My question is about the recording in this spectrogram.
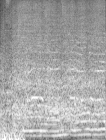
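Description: Monster truck engine running loud under the backing music, with the music's deep bass dropping out about half a second in.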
